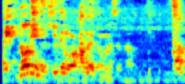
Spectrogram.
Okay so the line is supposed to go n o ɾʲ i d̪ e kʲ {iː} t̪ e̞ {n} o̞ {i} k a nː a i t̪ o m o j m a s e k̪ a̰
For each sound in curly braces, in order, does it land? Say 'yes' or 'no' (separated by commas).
yes, no, no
